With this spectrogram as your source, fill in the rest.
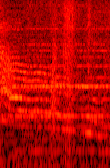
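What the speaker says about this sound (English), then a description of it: "Sorry. That was my cat." A pet cat meowing close by, one drawn-out, harmonic-rich cry that wavers in pitch, faint and alone in a quiet room.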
